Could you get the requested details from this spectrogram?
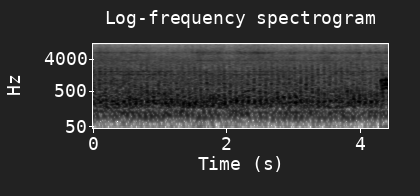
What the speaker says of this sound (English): Let's get on the helicopter.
